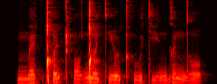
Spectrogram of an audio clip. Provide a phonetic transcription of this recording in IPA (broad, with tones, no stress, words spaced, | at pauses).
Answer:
mɛ˨˥ǃʼə̃˥ ʈʰɔ˨˥ŋ͡ǃə̃˥tʲũ˩ ʈʰu˩tʲe˩ŋɡə˥ndɔ̃˩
